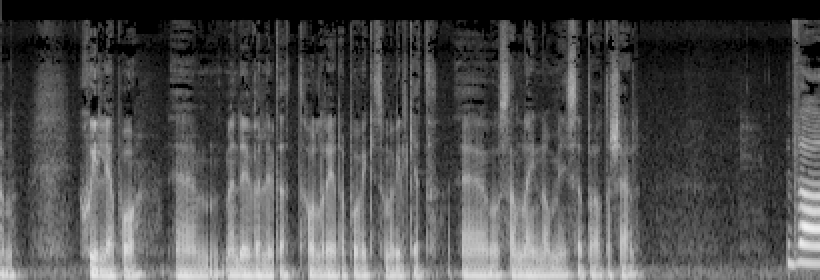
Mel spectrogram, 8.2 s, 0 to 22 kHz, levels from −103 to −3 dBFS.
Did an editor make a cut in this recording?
yes; 1 cut; at 2.7 s

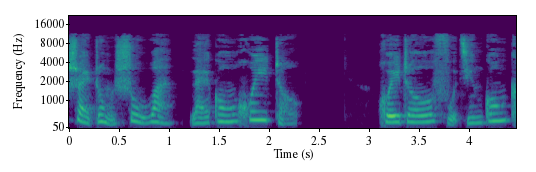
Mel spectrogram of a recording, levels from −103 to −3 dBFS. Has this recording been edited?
yes; 1 cut; at 1.1 s

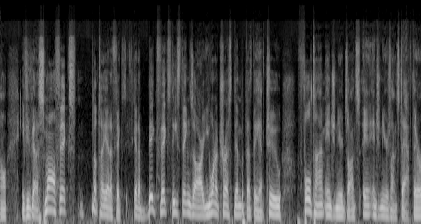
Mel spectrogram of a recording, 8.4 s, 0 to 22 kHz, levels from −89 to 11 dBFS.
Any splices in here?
yes; 1 cut; at 3.4 s

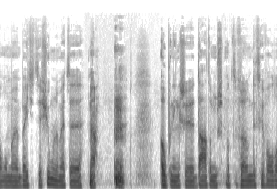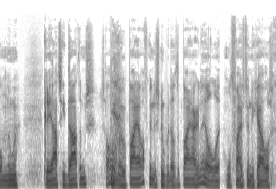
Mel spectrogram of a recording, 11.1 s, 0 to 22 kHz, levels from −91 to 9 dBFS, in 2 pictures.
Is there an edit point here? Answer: yes; 4 cuts; at 1.7 s, 4.4 s, 6.4 s, 9.9 s

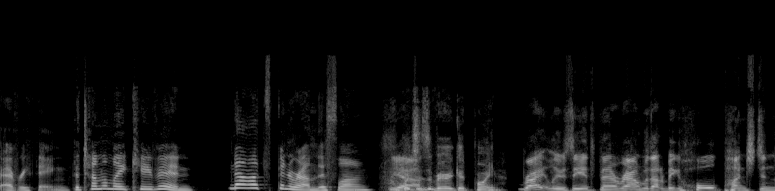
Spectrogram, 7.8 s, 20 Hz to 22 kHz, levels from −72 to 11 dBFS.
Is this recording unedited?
yes; 0 cuts

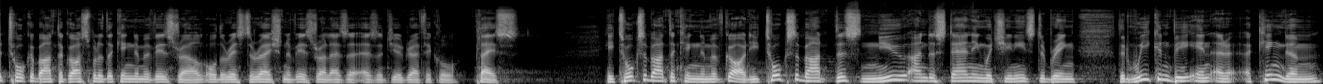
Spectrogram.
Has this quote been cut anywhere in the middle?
yes; 1 cut; at 4.7 s

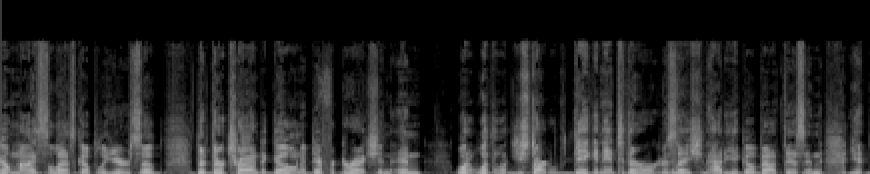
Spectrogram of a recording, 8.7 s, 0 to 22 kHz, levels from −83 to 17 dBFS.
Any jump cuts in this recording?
no; 0 cuts

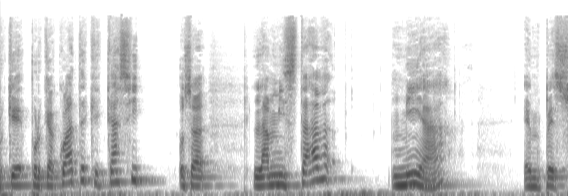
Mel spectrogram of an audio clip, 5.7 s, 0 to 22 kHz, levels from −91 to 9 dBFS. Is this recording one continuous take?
no; 1 cut; at 1.6 s

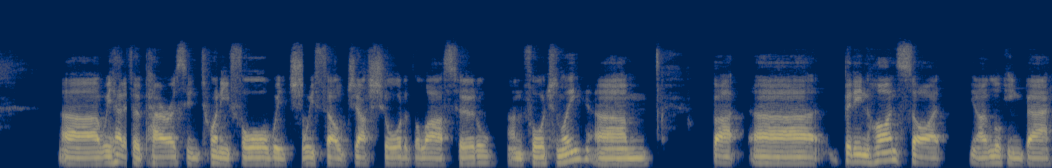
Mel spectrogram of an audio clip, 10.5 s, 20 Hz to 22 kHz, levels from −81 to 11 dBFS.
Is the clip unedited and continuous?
no; 3 cuts; at 1.3 s, 3.0 s, 7.4 s

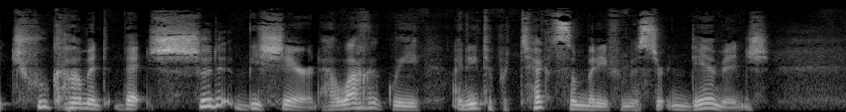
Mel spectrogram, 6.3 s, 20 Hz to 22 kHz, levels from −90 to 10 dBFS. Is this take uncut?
yes; 0 cuts

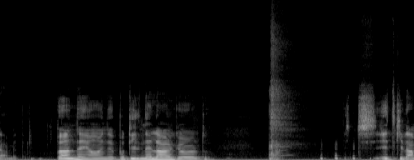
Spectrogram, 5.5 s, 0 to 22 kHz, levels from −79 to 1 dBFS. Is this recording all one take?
yes; 0 cuts

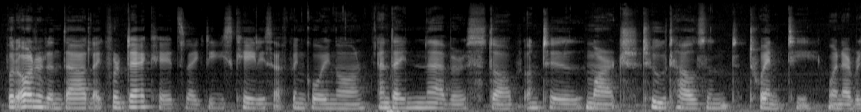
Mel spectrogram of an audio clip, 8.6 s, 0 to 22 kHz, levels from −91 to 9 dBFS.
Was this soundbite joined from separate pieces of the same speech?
no; 0 cuts

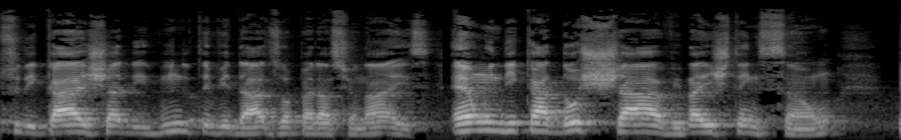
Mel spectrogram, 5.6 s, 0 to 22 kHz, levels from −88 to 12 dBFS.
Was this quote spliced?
yes; 3 cuts; at 1.2 s, 2.8 s, 4.3 s

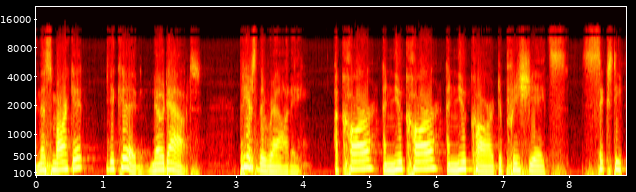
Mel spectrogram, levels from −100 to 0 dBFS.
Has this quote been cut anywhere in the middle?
yes; 4 cuts; at 1.1 s, 3.3 s, 4.3 s, 5.5 s

